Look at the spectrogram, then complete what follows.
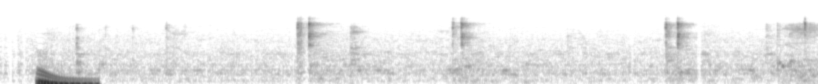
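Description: A short tone, about half a second long, falling in pitch, then three soft clicks spread a second or more apart as presentation slides are clicked through on the computer.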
